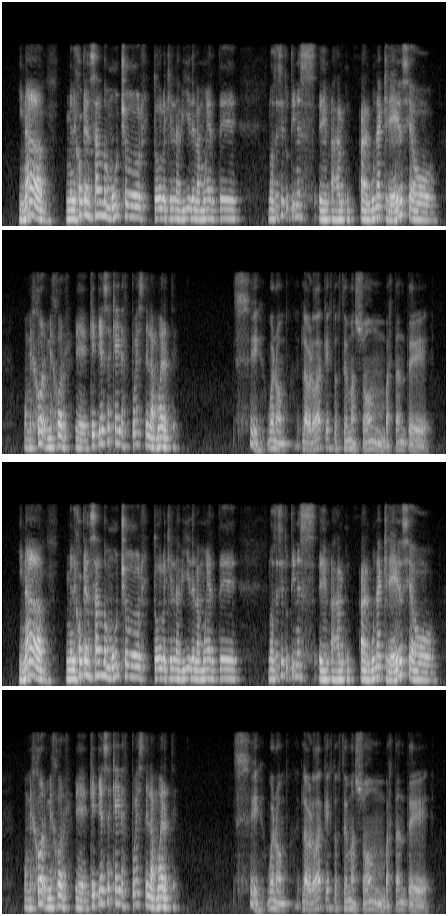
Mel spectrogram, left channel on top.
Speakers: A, on the right (about 75°); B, on the left (about 20°).
A: y nada, me dejó pensando mucho todo lo que es la vida y la muerte. No sé si tú tienes eh, algu- alguna creencia o, o mejor, mejor, eh, ¿qué piensas que hay después de la muerte?
B: Sí, bueno, la verdad que estos temas son bastante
